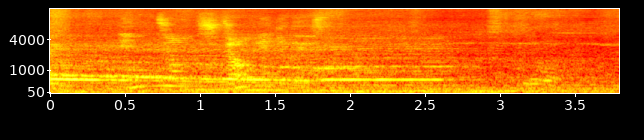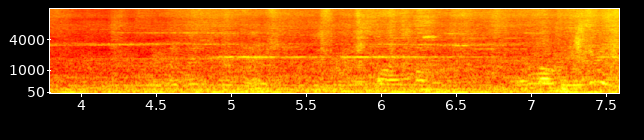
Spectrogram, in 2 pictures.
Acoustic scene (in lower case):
subway train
